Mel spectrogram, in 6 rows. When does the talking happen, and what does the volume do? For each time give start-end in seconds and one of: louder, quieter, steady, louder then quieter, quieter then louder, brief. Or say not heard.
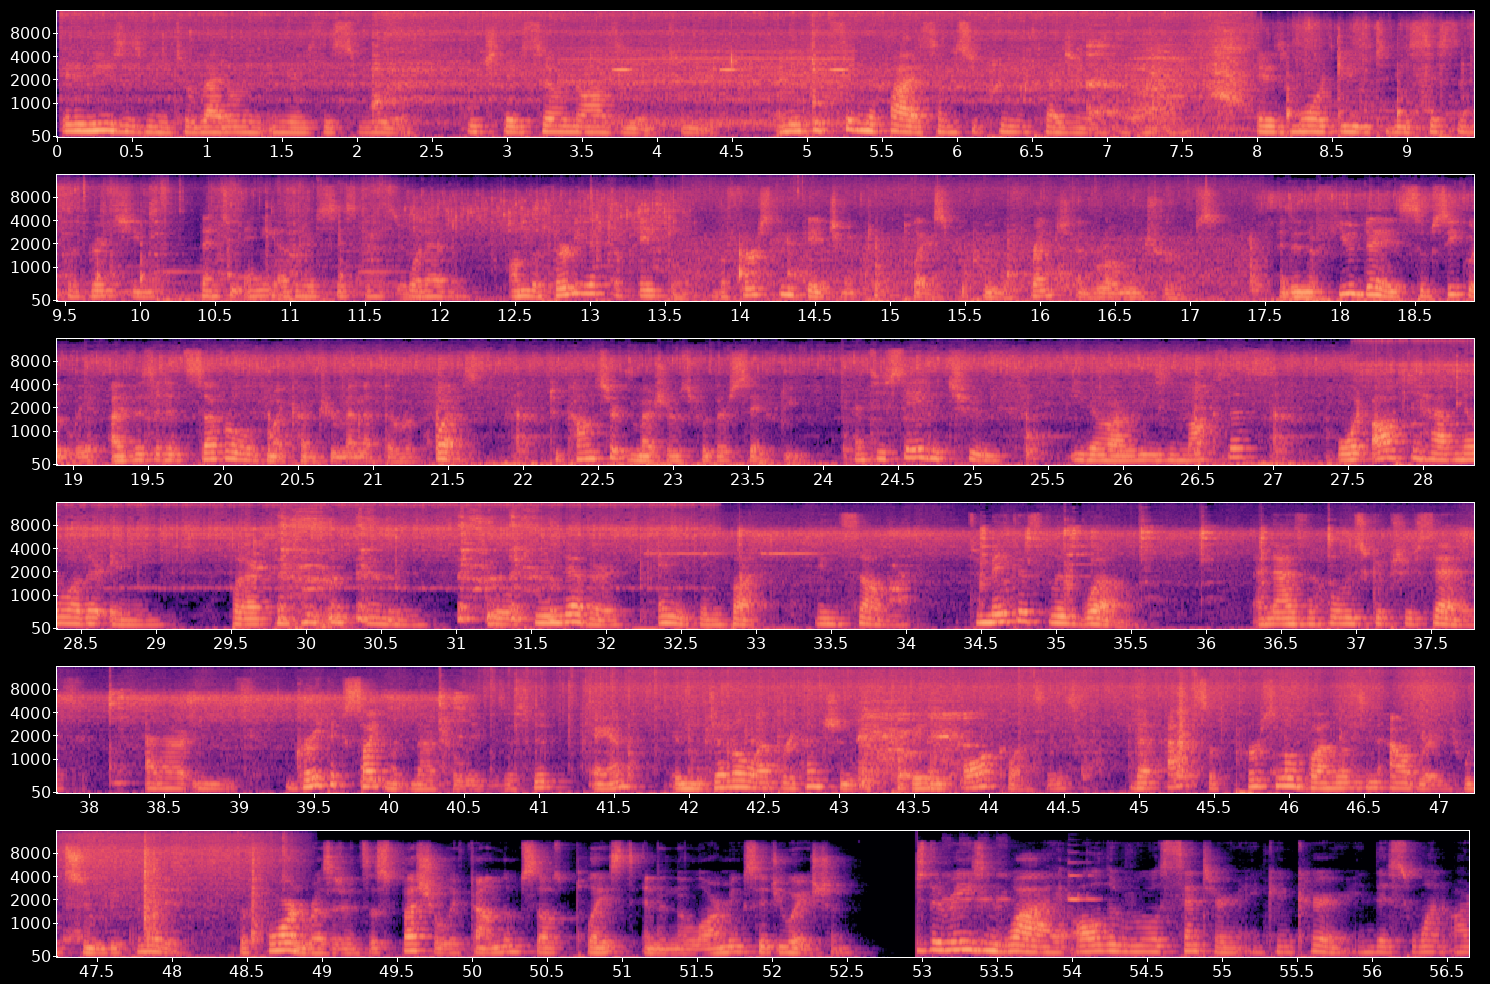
0.0-35.5 steady
36.3-56.5 steady.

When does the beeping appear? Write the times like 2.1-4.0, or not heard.
3.3-5.3, 32.1-33.5, 53.1-54.1.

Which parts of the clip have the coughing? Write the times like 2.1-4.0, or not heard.
6.8-8.0, 29.8-31.8, 42.0-44.0.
